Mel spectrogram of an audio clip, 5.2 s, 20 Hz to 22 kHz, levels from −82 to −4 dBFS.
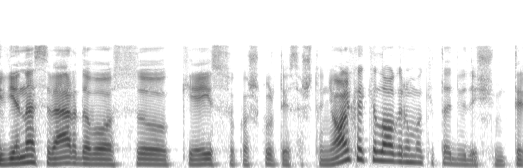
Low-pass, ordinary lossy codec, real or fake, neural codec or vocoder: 7.2 kHz; MP3, 64 kbps; real; none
